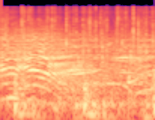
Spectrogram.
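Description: Singing voice over music, the voice sliding up and down in long arching phrases.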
